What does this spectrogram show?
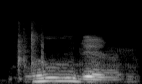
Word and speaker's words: Nudeln: Die Schweine fressen is right because it's an animal, but the word is Nudeln with stress on the first. Nudeln.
